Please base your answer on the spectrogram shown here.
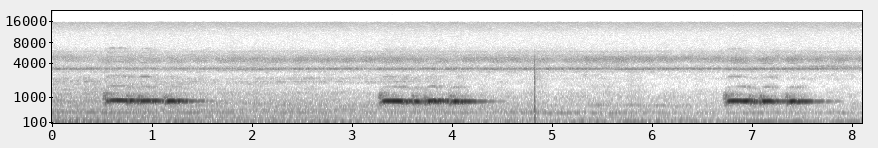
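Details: Zebra dove, a katuranggan majapahit type whose voice differs from ordinary birds, repeats a mid-pitched cooing phrase three times about three seconds apart, each a quick stutter of notes then a drawn-out tone; a click and constant hum behind.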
